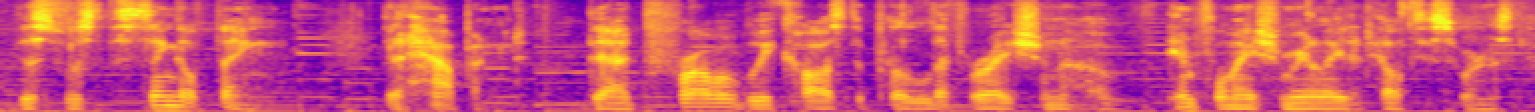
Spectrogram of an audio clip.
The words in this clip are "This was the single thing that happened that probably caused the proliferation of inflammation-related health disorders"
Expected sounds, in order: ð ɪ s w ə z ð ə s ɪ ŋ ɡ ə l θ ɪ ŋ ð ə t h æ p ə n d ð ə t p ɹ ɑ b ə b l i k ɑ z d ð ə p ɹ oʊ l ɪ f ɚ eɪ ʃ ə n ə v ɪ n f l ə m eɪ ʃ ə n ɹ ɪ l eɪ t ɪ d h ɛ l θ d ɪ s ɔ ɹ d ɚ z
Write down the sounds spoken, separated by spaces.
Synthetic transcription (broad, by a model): ð ɪ s w ə z ð ə s ɪ ŋ ɡ l θ ɪ ŋ ð ə t h æ p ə n ð ə t p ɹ ɑ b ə b l i k ɑ z ð ə p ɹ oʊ l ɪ f ɚ eɪ ʃ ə n ə v ɪ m f l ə m eɪ ʃ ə n ɹ ɪ l eɪ t ɪ d h ɛ l θ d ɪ s ɔ ɹ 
